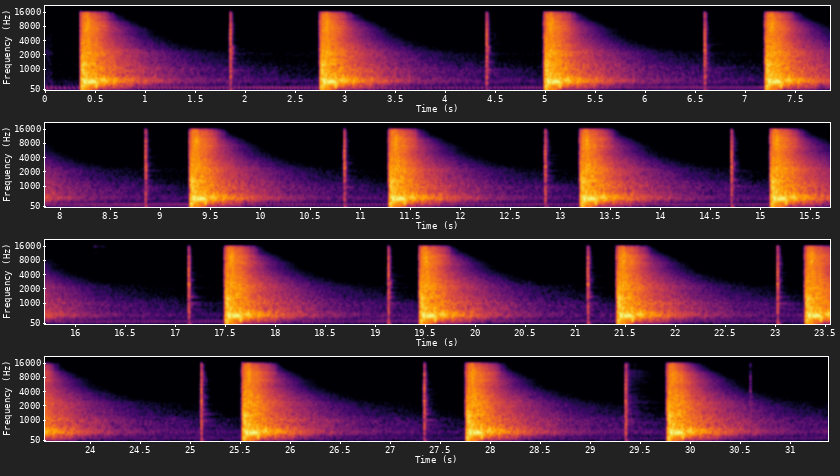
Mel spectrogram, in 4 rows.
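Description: A 7.5-inch-barrelled AR-15 firing 5.56 NATO M193 55-grain FMJ rounds: about fifteen single shots, evenly paced roughly two seconds apart, each a sharp report with a ringing tail.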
